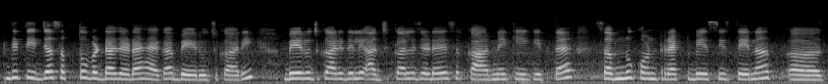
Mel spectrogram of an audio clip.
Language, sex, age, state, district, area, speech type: Punjabi, female, 18-30, Punjab, Rupnagar, rural, spontaneous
